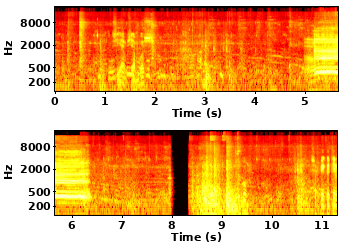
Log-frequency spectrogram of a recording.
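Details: Cattle at a karapan sapi bull race at Asemanis field, Pamekasan, Madura, East Java, Indonesia; one loud, steady, harmonic-rich moo lasting about a second and a half amid crowd chatter and event noise.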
